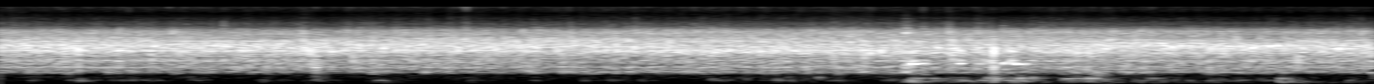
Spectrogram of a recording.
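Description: Chunks of raw eggplant sizzling steadily in hot oil in a frying pan, a freshly added batch being shallow-fried.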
